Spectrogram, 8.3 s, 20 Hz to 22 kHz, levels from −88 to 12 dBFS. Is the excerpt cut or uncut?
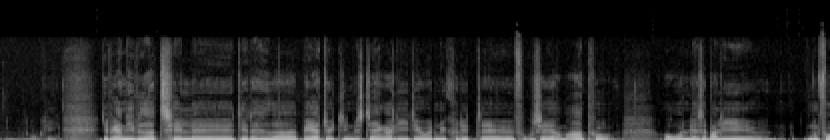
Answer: cut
